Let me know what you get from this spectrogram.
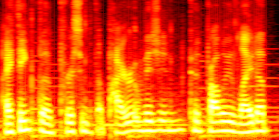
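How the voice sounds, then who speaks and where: A woman game streamer giving casual gameplay commentary, joking in a deadpan way. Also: low-pitched, fast. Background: game music.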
